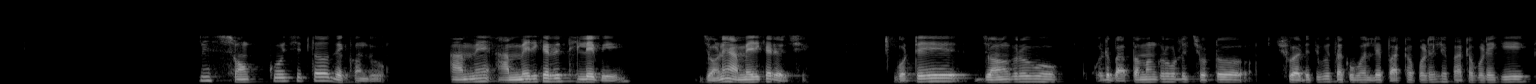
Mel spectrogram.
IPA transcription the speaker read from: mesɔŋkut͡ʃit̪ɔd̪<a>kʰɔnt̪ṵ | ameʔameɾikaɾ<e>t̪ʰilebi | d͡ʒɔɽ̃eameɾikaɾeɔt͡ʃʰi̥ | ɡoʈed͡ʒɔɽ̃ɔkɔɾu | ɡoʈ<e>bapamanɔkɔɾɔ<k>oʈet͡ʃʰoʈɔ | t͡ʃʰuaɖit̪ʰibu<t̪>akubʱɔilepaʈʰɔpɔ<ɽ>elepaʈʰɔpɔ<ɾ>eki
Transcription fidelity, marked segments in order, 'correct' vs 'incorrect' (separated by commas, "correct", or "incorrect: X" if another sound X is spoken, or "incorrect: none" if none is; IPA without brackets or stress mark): incorrect: e, correct, correct, incorrect: ɡ, correct, correct, incorrect: ɽ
